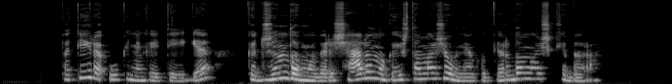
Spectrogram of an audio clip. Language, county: Lithuanian, Kaunas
